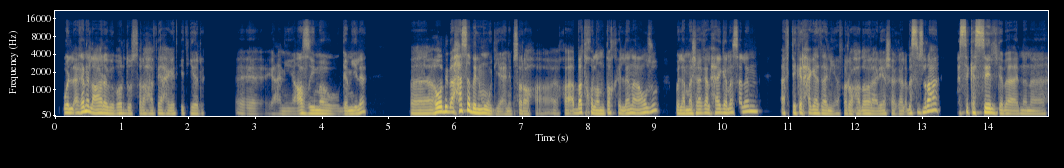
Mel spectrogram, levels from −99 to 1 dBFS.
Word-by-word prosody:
والأغاني 145 +7 +4
العربي 130 - +2
برضو 115 0 -4
الصراحة 110 0 -7
فيها 120 +1 -5
حاجات 110 +1 -6
كتير 115 -1 -8 0.5
آآ، 105 -5 -13
يعني 100 -1 -15
عظيمة 115 -1 +1
وجميلة، 110 - -3 0.7
فهو 120 +8 +4
بيبقى 180 -2 +4
حسب 220 -4 +6
الmood 130 -6 +3
يعني 100 +1 -8
بصراحة، 110 +2 -9
خ 115 +2 -10
بادخل 135 -1 0
أنتقي 115 +3 -2
اللي 120 0 -2
أنا 135 0 +1
عاوزه، 160 - -1 0.3
ولمّا 120 0 +1
أشغّل 135 +1 -1
حاجة 145 +2 0
مثلًا 185 +6 0 0.3
أفتكر 130 -1 -2
حاجة 130 -2 0
تانية 110 -3 -3
فأروح 110 -1 -6
أدّور 110 0 -2
عليها 105 +2 -5
أشغّلها، 110 -1 -7
بس 125 +4 +3
بصراحة 210 +10 +3 0.3
بس 120 - +4
كسلت 145 -2 +5
بقى 110 -2 -3
إن 110 +2 -7
أنا 105 0 -7
115 Hz, 165 wpm, -21 LUFS, 110-140 Hz, 0.7 s, حسب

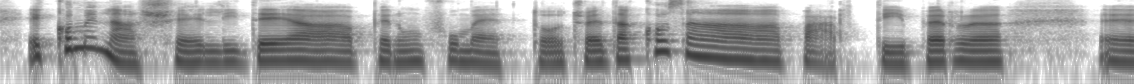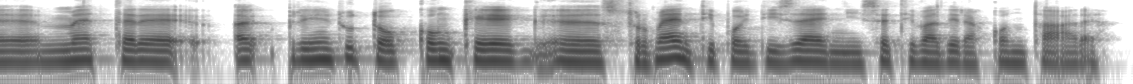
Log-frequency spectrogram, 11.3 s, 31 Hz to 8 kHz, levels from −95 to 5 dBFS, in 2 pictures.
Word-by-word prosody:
E - - +1
come 335 +2 +3
nasce 135 - +1
l'idea 140 +1 +2
per 140 +1 -4
un 140 +1 -2
fumetto? 130 -3 -4
Cioè 140 +2 +1
da 160 +3 +2
cosa 175 - +2
parti 125 -3 -5
per, 140 +2 +2 0.4
ehm, 135 -1 -1
mettere 150 -1 0
uhm, 155 - +3
è - - -7
prima 155 0 0
di - - +2
tutto 150 -5 -2
con 155 -1 +1
che 150 -2 +3
g - - -9
ehm, 140 -2 +1
strumenti 145 +3 +1
poi 140 -2 -3
disegni, 135 -1 0
se 135 +2 -4
ti 140 - -12
va 135 -1 +1
di 135 - -3
raccontare? 120 - -5
140 Hz, 165 wpm, -27 LUFS, 135-150 Hz, 0.4 s, come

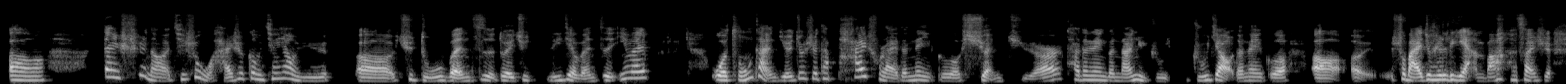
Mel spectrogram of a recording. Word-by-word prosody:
嗯， 195 -1 +3 0.6
但 340 -3 +3
是 410 +6 -5
呢， 165 -3 -2
其 230 +4 -6
实 285 +8 -4
我 305 - -3
还 - - -3
是 265 - -4
更 250 -4 -2
倾 270 +6 -6
向 265 -6 -1
于， 165 0 -6 0.2
呃， 155 -2 +3
去 225 +4 -5
读 180 -1 -3
文 165 -1 +6
字 195 +3 -2
对， 175 -3 +2
去 190 +3 -8
理 185 +2 -5
解 215 - +2
文 140 +1 -4
字。 190 - 0
因 255 +8 -6
为， 295 +1 +3 0.6
我 205 -2 +7
总 200 +6 -1
感 160 - +1
觉 180 +1 -1
就 275 +7 -5
是 260 0 -3
它 260 -1 -4
拍 340 +1 +2
出 255 - -9
来 175 - +1
的 180 - -3
那 195 -1 -3
个 160 -2 -4
选 - - -1
角 130 -2 -11
儿， 165 - +2
它 215 - -3
的 210 - -1
那 200 -2 0
个 175 - -2
男 165 +3 +1
女 200 -4 0
主 155 - -11 0.3
主 185 +1 -3
角 205 - +5
的 155 - -3
那 175 0 -3
个， 155 -1 +2 0.3
呃， - - +6 0.2
呃， - - -1 0.3
说 245 - 0
白 - - +9
了 - - +7
就 225 - +3
是 210 +1 +5
脸 210 -3 +4 0.2
吧， 170 - +2 0.2
算 170 - +1
是。 180 -1 -6
195 Hz, 250 characters per minute, -23 LUFS, 170-230 Hz, 0.6 s, 白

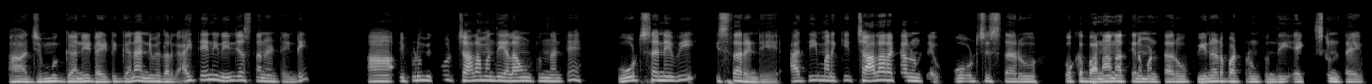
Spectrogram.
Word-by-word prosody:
ఆ! - - +3 0.2
జిమ్ముకి 135 +2 +1
గాని, 135 +1 +3
డైట్‌కి 125 +1 -1
గాని 160 +6 +2
అన్ని 145 -2 +1
విధాలుగా. 125 -3 -2
అయితే 190 +3 -2
నేనేం 175 -5 +1
జేస్తానంటే 155 -8 -2
అండి, - - -4 0.7
ఆహ్, 140 0 +3
ఇప్పుడు 185 +5 -3
మీకు 185 +4 -6 0.2
చాలా 170 +3 +5
మంది 180 -1 +1
ఎలా 160 0 +3
ఉంటుందంటే 150 +2 -3 0.6
ఓట్సనేవి 190 +1 +2 0.3
ఇస్తారండి. 115 - +2 0.3
అది 155 +6 -3
మనకి 185 +1 -1
చాలా 170 +5 +6
రకాలు 180 -1 0
ఉంటాయి 150 -2 -5 0.3
ఓట్స్ 140 +1 -2
ఇస్తారు, 130 -1 0 0.4
ఒక 135 - -4
బననా 135 +2 +5
తినమంటారు, 125 -1 0
పీనట్ 140 +3 +2
బటర్ 130 -2 -1
ఉంటుంది, 120 0 -2 0.2
ఎగ్స్ - - -3
ఉంటాయి. 120 -1 -1
140 Hz, 155 wpm, -25 LUFS, 125-175 Hz, 0.7 s, చాలా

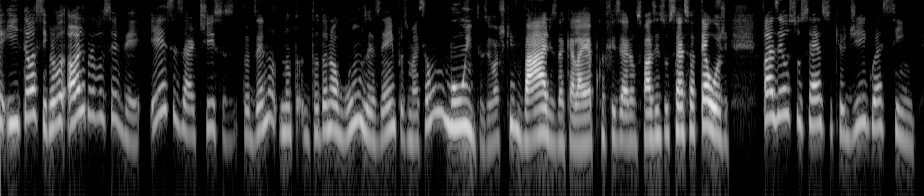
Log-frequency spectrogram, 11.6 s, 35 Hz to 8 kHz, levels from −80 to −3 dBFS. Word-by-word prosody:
e 260 +3 -1
e - - +2
então 315 +5 0
assim 330 -9 -2
pra 230 - 0
vo 280 +3 +1
olha 330 +8 +5
pra 335 -2 -10
você 310 -1 -12
ver, 170 - -14
esses 335 -3 -8
artistas, 190 -4 -11
eu - - -36
tô 190 - -12
dizendo, 235 - -7
não 205 0 -7
tô - - -17
tô 200 - -11
dando 220 +3 -4
alguns 220 +6 -3
exemplos, 190 +3 -6
mas 165 -1 -11
são 320 +7 -5
muitos, 235 - +2
eu 155 - -13
acho 170 - -13
que 255 - -4
vários 185 -3 +7
daquela 155 -2 -1
época 160 +4 -2
fizeram 165 -3 -4
fazem 175 +4 0
sucesso 210 +2 0
até 250 +4 +5
hoje. 195 -7 +6 0.4
Fazer 310 +2 +2
o 340 - -4
sucesso 255 -5 -4
que 215 - -12
eu 195 - -8
digo, 240 +7 -7
é 240 - -3
assim, 195 -9 -11
220 Hz, 225 wpm, -24 LUFS, 180-260 Hz, 0.4 s, vários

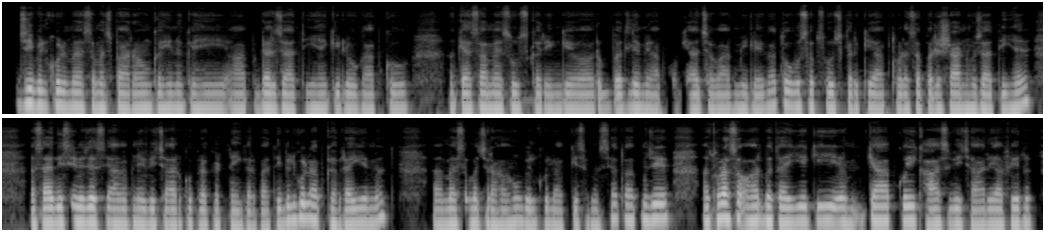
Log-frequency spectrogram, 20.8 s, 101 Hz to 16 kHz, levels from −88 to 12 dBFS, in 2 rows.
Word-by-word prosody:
जी 160 +2 +4
बिल्कुल, 145 0 +2
मैं 135 0 +1
समझ 135 -1 -2
पा 130 - +1
रहा 130 +1 -1
हूँ। 130 - +1
कहीं 130 -1 -1
न 130 - 0
कहीं, 130 -1 -2
आप 125 +1 -5
डर 130 0 +2
जाती 125 0 -3
हैं 125 0 -1
कि 125 - -3
लोग 125 -1 -3
आपको 125 +1 -4 0.5
कैसा 125 +1 +1
महसूस 125 0 -1
करेंगे 125 0 -2
और 125 0 -1 0.2
बदले 130 +2 +1
में 125 - -2
आपको 120 0 -8
क्या 120 0 -2
जवाब 120 0 -3
मिलेगा। 125 +2 -2
तो 145 - +1
वो 135 - +1
सब 135 0 -2
सोच 130 -1 -2
करके 130 +1 -3
आप 125 0 -2
थोड़ा-सा 125 0 -1
परेशान 125 +1 0
हो 125 0 +1
जाती 125 0 -1
हैं। 140 +6 +1 0.5
शायद 140 +2 +5
इसी 145 +1 +2
वजह 140 0 +7
से 140 +1 -4
आप 135 0 +2
अपने 135 0 +1
विचार 130 0 -1
को 130 0 -3
प्रकट 125 -1 -3
नहीं 120 -1 0
कर 115 -1 -3
पाती। 115 +3 -3
बिल्कुल 160 +4 +4
आप 155 - +2
घबराइए 130 +1 +2
मत। 180 +1 -2 0.5
अ, - - 0
मैं 135 +1 +3
समझ 135 +1 -2
रहा 130 -1 +1
हूँ 140 +3 0
बिल्कुल 130 0 -1
आपकी 125 +1 -3
समस्या। 130 +5 -4
तो 165 0 -3
आप 155 - +1
मुझे 165 +1 +4 0.4
अ, 145 - +3
थोड़ा-सा 170 +1 +7
और 150 -1 +3
बताइए 145 -1 +4
कि 150 -1 +3
उम, 140 -2 +1
क्या 155 -1 +5
आप 150 - 0
कोई 150 0 +5
खास 135 0 0
विचार 130 -1 -1
या 130 -1 +3
फिर 140 0 +2
130 Hz, 225 wpm, -23 LUFS, 125-140 Hz, 0.5 s, वजह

